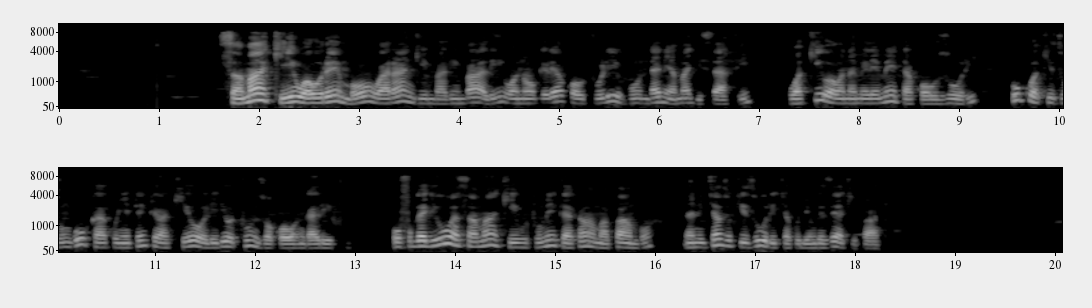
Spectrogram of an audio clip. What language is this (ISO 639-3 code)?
swa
